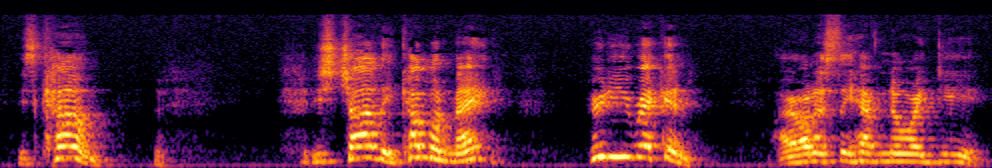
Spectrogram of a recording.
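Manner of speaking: loud, high-pitched Australian; Australian accent. Acted. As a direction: belt it out in a broad, hammed-up Aussie accent. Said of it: "the work known as the Australian accent".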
